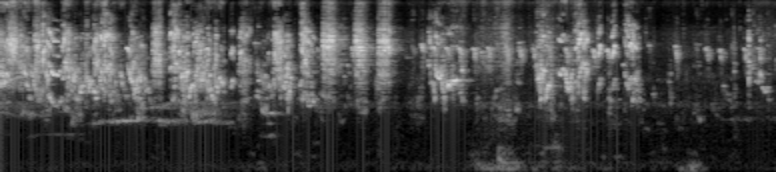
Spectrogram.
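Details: A group of budgerigars, described as happy, chirping: rapid, overlapping high twitters and scratchy warbling notes pour out almost without pause, broken by a short low rustle midway.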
